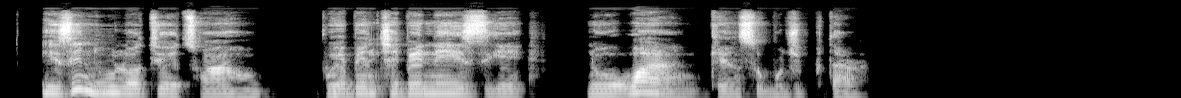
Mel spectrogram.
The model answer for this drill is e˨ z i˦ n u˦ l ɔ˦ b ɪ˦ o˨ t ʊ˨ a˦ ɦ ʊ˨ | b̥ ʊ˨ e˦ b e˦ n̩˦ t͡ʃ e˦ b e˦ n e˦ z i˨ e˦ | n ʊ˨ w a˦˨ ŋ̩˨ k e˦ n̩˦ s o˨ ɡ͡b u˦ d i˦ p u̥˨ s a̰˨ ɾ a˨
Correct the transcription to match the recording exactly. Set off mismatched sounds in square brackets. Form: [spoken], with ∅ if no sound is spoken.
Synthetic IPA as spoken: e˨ z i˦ n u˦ l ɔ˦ [d] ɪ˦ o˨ t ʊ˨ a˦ ɦ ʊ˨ | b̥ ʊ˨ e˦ b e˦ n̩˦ t͡ʃ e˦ b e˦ n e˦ z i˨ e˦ | n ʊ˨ w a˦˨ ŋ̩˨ k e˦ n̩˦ s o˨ ɡ͡b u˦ [d͡ʒ] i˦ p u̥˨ [t] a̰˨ ɾ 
